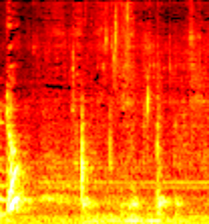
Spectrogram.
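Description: Wooden spatula stirring capsicum and tomato pieces through a thin yogurt gravy in a non-stick pan: a soft, wet stirring sound with a couple of faint clicks.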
